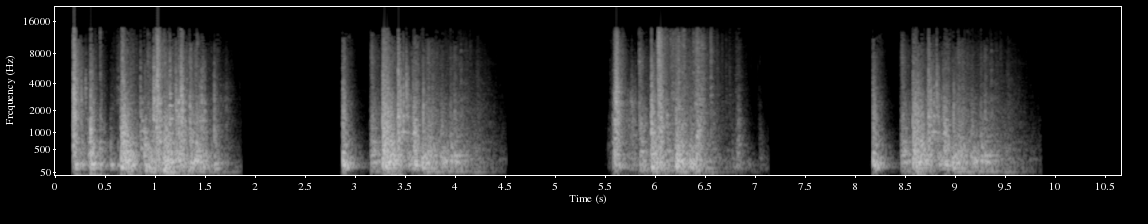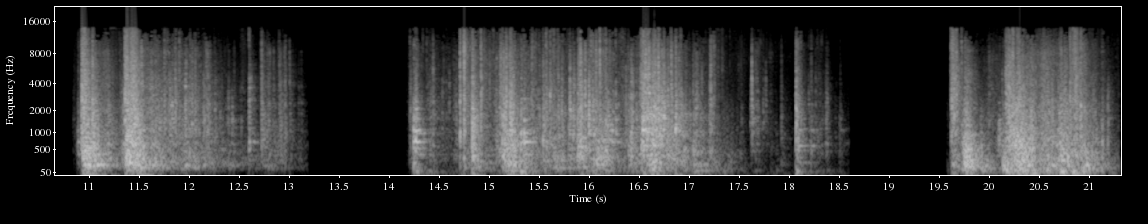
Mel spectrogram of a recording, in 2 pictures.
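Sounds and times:
heavy lumber falling and tumbling on ground: 0.2s - 1.9s, 2.9s - 4.5s, 5.6s - 7.2s, 8.2s - 9.8s, 10.9s - 13.2s, 14.2s - 18.6s, 19.6s - 21.3s.

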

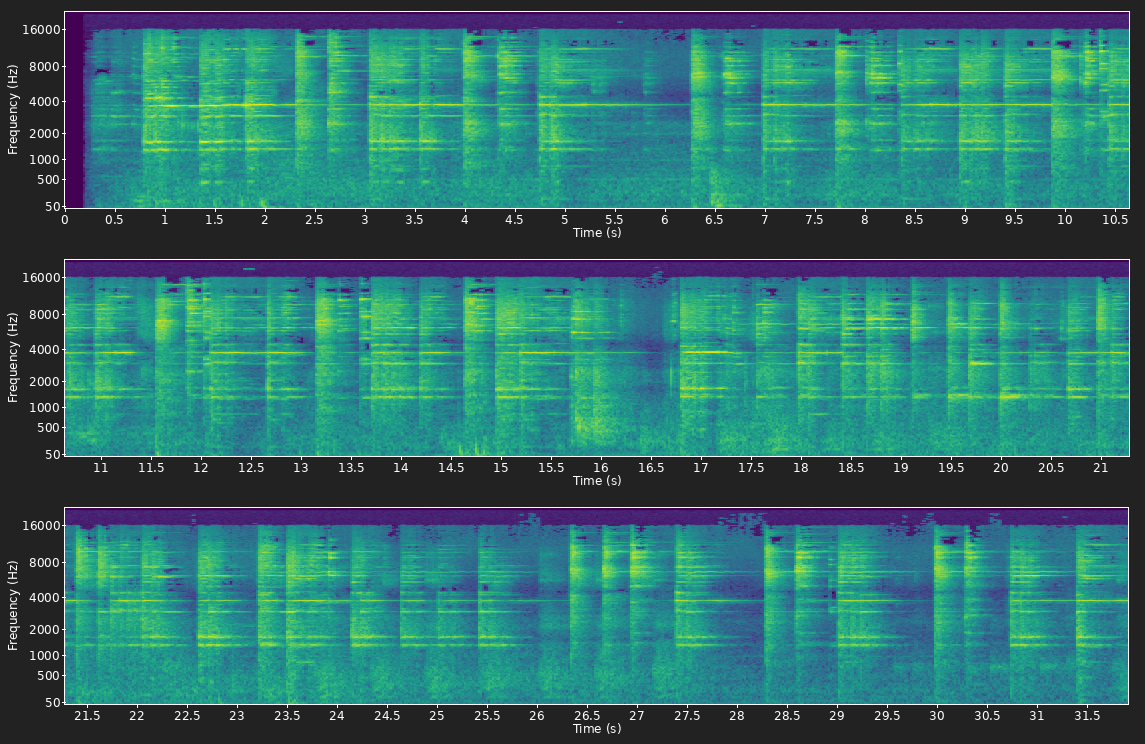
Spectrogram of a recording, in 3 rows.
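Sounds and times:
blacksmith's shop: 0.2s - 31.9s.

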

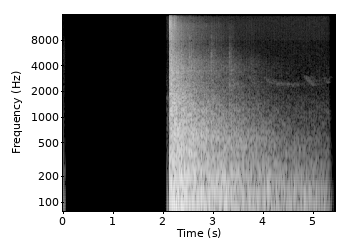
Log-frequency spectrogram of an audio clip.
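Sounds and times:
metal buzz: 2.1s - 5.3s
metal clank: 2.1s - 5.3s.

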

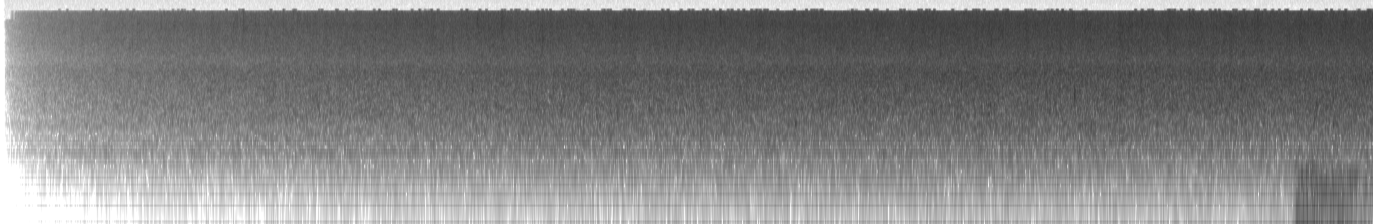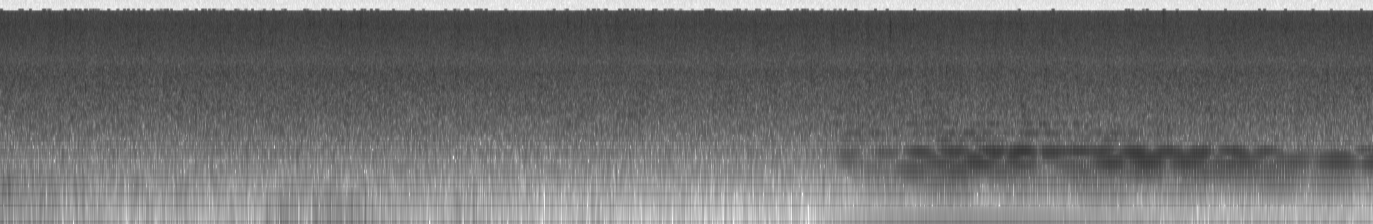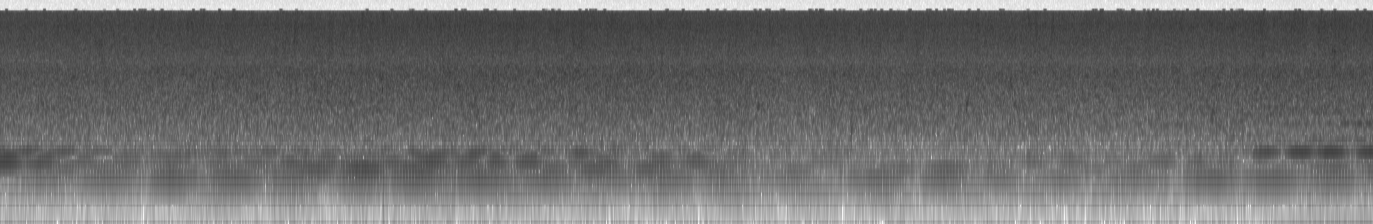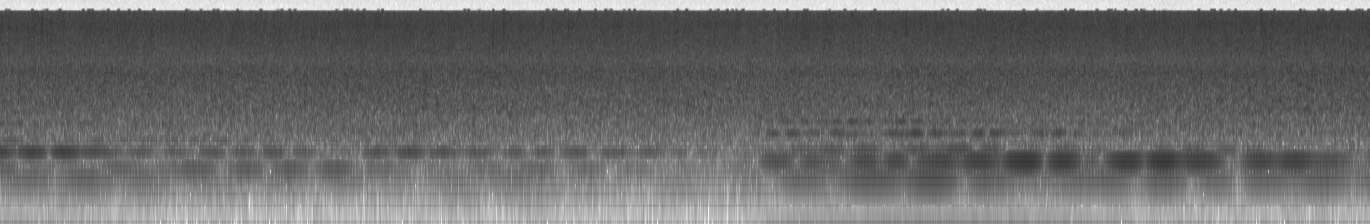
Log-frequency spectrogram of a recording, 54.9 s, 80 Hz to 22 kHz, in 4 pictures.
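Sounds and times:
rain: 0.1s - 54.8s
thunder: 12.9s - 17.7s.

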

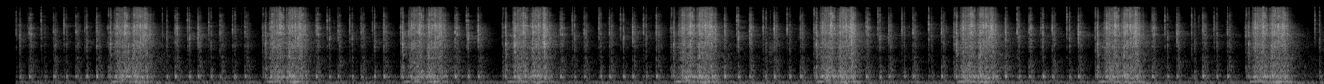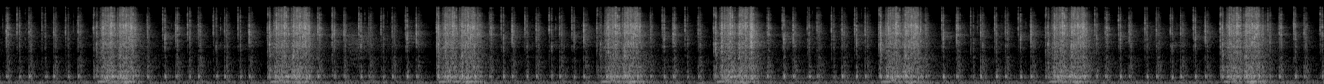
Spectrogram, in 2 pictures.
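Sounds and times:
manual adding machine: 0.2s - 26.4s.

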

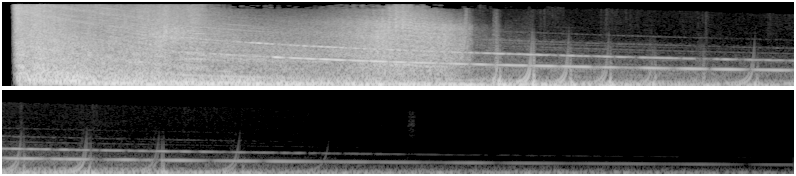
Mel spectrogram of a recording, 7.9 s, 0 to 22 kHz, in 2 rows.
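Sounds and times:
DJ launch and fizzle sound effect: 0.1s - 2.9s.

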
